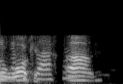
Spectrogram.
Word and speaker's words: Walken: Next paragraph, there are certain things in life that no matter how many times, that paragraph I'm looking at, and last line, Christopher Walken, how do you pronounce that, and is that correct? – Yeah, Christopher Walken.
